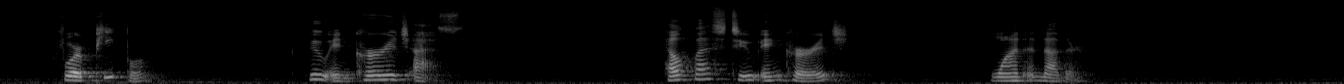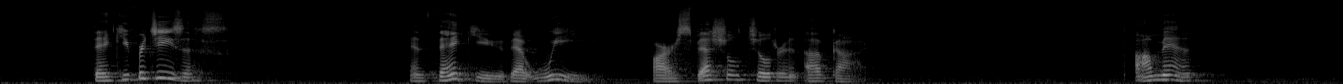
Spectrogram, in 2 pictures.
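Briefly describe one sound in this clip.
A middle-aged woman speaks calmly and warmly close to a microphone, in short phrases with pauses.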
